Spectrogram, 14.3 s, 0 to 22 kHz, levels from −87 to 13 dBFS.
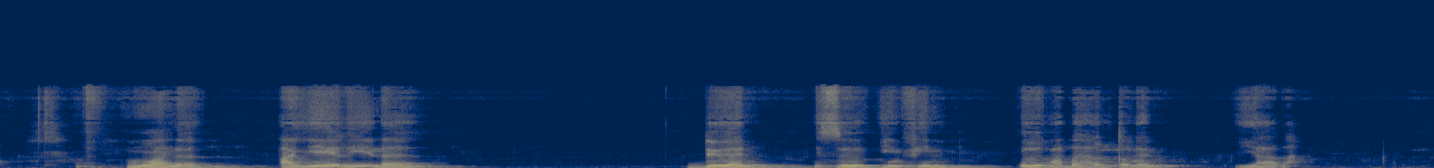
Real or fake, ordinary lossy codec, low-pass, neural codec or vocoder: fake; AAC, 48 kbps; 10.8 kHz; codec, 32 kHz, 1.9 kbps, SNAC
